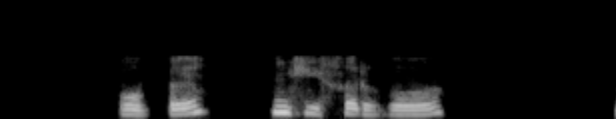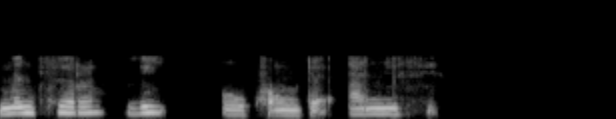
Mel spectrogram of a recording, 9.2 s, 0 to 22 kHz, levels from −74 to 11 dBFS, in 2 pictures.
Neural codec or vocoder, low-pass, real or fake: codec, 16 kHz, 4 kbps, FreqCodec, smaller model; 3.6 kHz; fake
